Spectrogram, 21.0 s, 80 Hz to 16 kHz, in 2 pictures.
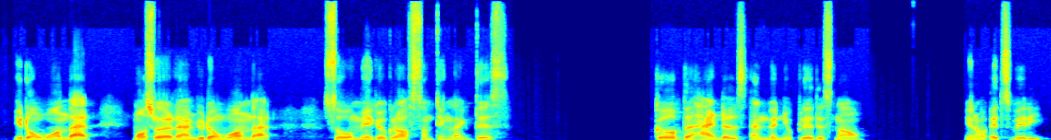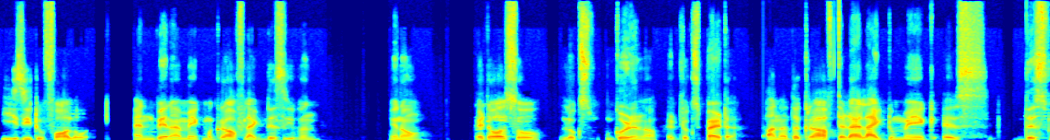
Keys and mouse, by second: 3.0 click, 4.9 click, 7.3 click, 7.9 space, 11.4 click, 13.0 click, 14.4 click, 14.8 space, 18.0 click, 18.1 click, 19.4 click.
